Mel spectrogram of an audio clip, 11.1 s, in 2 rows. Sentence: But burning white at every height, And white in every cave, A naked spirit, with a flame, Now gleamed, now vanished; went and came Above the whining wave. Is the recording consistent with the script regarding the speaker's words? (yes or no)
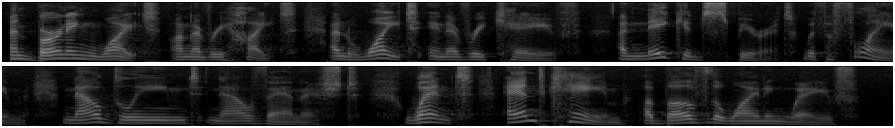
no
